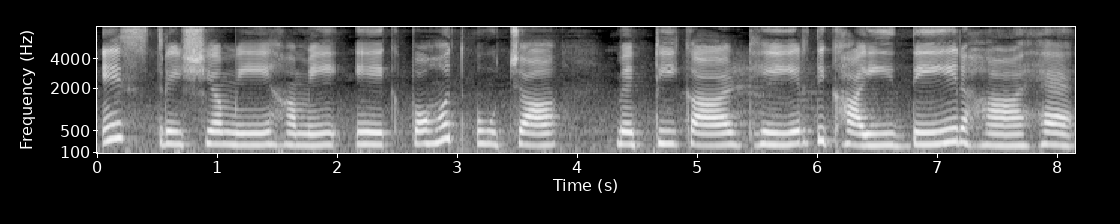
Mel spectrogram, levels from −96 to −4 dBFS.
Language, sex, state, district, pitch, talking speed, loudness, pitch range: Hindi, female, Punjab, Fazilka, 230 Hz, 105 wpm, -15 LUFS, 220-245 Hz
